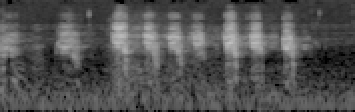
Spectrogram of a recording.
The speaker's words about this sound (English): What was that? Is that a baby pig out the window? There's a pig out the window now.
